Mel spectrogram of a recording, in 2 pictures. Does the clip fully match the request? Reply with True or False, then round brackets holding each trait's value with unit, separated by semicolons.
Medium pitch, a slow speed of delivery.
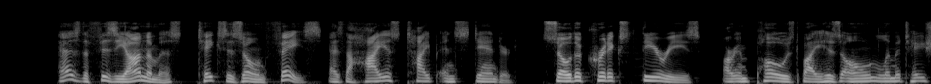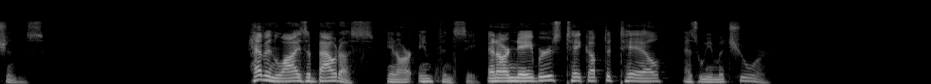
True (145 Hz; 130 wpm)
